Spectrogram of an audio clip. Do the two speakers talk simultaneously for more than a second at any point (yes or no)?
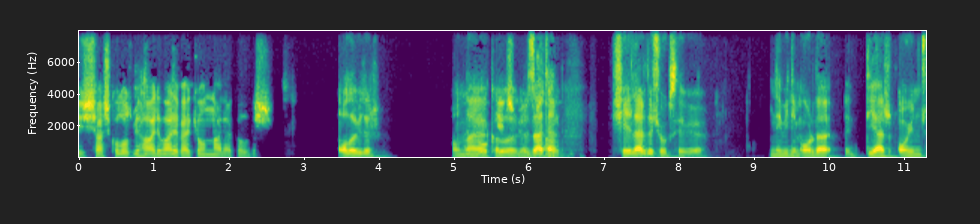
yes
